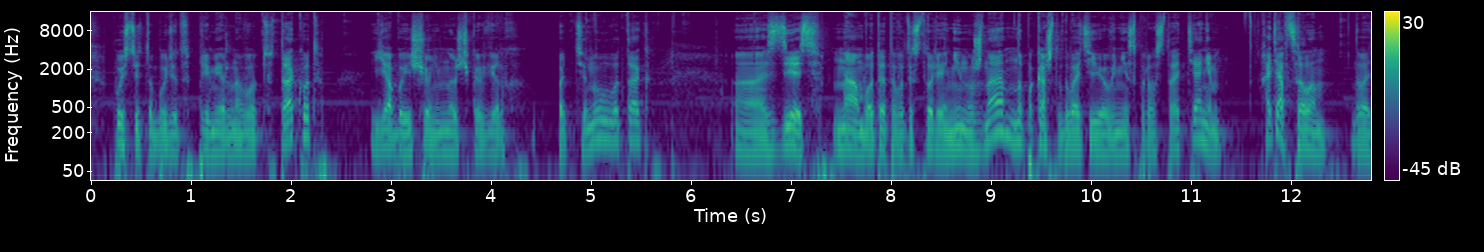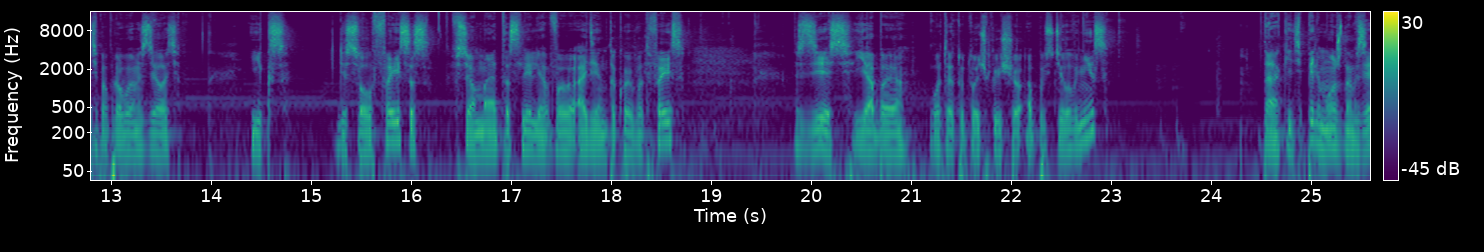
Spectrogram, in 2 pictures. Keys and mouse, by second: 2.6 click, 3.0 g, 5.3 shift+click, 6.1 1, 6.4 click, 8.2 g, 10.7 shift+click, 11.5 3, 11.8 click, 12.9 click, 14.0 x, 18.5 shift+middle click, 19.8 click, 20.8 1, 21.1 click, 21.5 g, 25.2 click.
